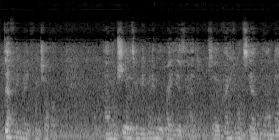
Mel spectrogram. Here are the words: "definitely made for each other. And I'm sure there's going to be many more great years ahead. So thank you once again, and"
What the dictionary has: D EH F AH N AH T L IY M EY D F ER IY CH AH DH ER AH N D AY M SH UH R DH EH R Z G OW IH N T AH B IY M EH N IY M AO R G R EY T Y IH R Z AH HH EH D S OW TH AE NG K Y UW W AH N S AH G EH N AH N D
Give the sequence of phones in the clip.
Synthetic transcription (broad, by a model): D EH F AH N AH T L IY M EY D F ER IY CH AH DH ER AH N AY M SH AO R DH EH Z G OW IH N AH B IY M EH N IY M AO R G R EY T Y IH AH Z AH HH EH D S OW TH AE NG K Y UW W AH N S AH G EH N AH N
